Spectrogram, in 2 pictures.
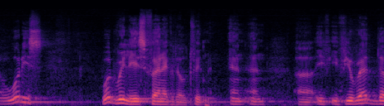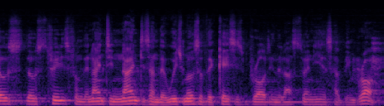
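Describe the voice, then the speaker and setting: Amid audible room echo, a man talks quickly enough at a fairly low pitch. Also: ordinary pitch variation. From Argentina. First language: Spanish. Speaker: arbitration lawyer, conference debater. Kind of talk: formal debate speech. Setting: conference stage with audience. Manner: many repetitions and filler words.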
